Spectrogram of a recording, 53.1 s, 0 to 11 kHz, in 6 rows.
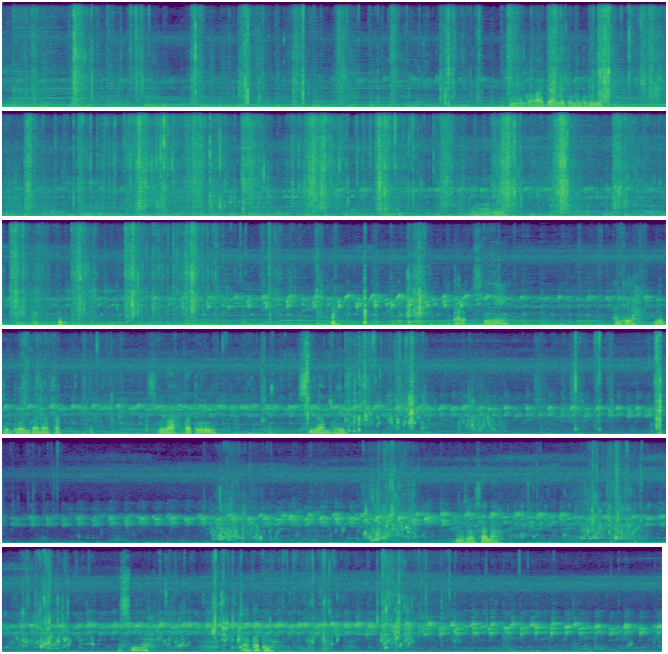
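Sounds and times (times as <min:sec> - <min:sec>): water splashing around legs: 0:00.0 - 0:24.6, 0:25.6 - 0:36.2, 0:38.2 - 0:53.0
background music held notes: 0:00.0 - 0:35.4
pulsing insect chirp: 0:00.0 - 0:53.0.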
